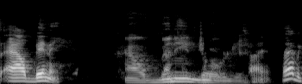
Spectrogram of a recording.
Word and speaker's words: Albany: hoped oh my God or or as the locals say stalagics foreign that's like um uh Albany Georgia right it's Al Benny Albany Georgia they have a cute little aquarium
